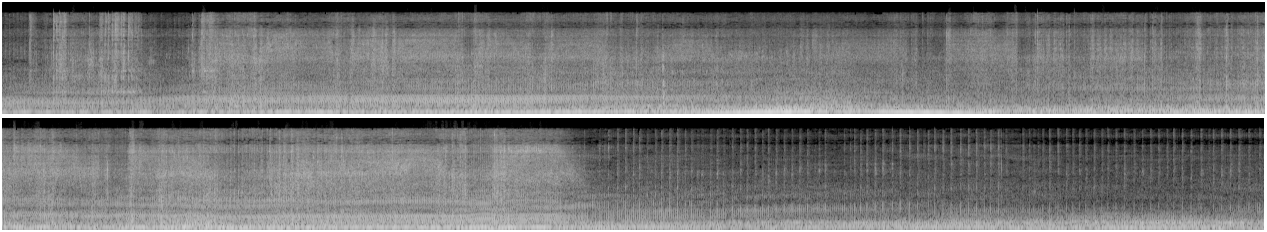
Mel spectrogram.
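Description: A power string trimmer runs steadily at close range during yard trimming, its engine whine holding a continuous loud drone for most of the stretch before dropping off toward the end.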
